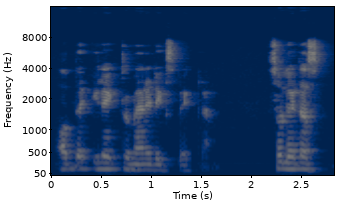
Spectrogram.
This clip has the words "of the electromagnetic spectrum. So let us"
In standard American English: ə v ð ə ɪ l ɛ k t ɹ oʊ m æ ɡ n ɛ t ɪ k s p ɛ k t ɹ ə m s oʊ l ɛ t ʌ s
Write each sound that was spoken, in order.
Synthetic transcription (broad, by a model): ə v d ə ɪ l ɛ k t ɹ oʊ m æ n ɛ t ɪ k s b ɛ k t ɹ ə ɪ s oʊ l ɛ t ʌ s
